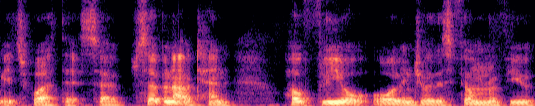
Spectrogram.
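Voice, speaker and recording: This man's voice sits fairly low in pitch and has a dark, mellow tone. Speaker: film reviewer. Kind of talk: casual film review monologue. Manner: fast.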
